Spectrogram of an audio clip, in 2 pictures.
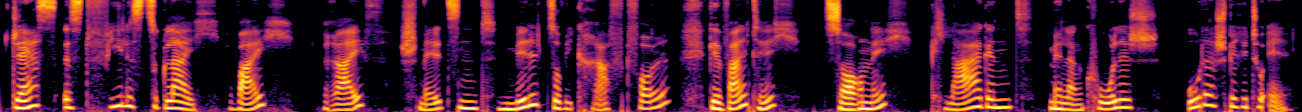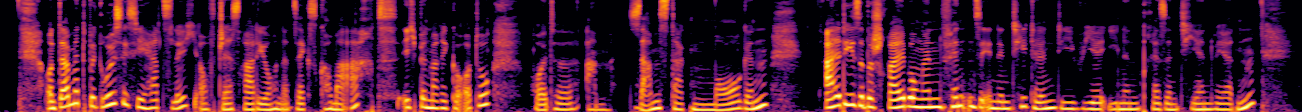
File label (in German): moderation; Berlin; Muttersprache Deutsch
